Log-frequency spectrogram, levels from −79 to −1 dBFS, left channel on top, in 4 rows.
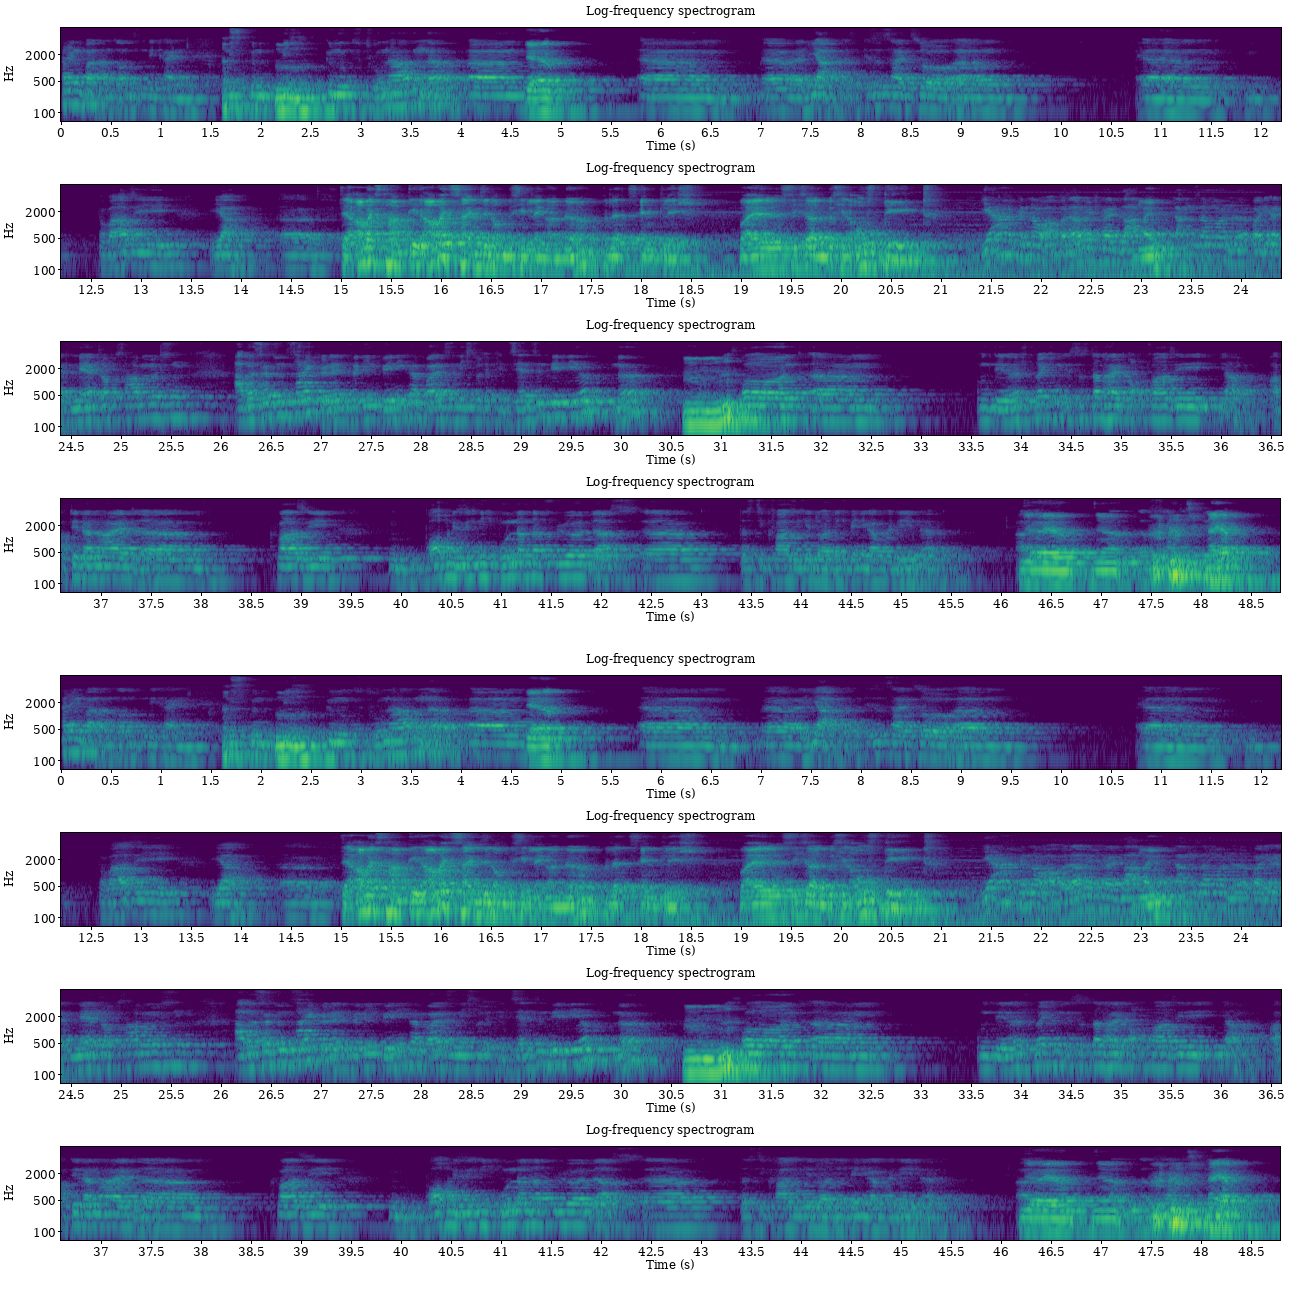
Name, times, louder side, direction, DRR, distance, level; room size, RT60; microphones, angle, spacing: voice 1, 0.0-4.7 5.7-9.5 10.7-12.0 12.6-14.0 14.4-15.2 21.2-30.2 31.2-32.5 33.6-38.0 38.8-39.6 39.9-43.0 43.4-45.4 46.1-46.4 47.1-48.2, left 1 dB, 55° left, -1 dB, 1.8 m, -36 dB
voice 2, 2.1-2.5 4.6-5.0 15.0-18.5 19.0-20.9 22.9-23.2 30.6-31.2 46.2-48.3, left 1 dB, 75° left, -2 dB, 1.5 m, -27 dB
sound 1, 18.3-24.2, equal, 35° left, 1.8 m, -47 dB
13.5 x 5.6 x 4.8 m, 1.4 s
head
